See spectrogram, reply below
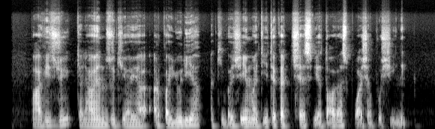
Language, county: Lithuanian, Kaunas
